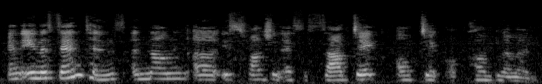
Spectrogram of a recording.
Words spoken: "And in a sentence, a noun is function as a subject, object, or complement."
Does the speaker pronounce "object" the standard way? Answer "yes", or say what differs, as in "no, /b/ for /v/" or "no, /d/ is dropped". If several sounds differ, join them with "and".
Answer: yes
